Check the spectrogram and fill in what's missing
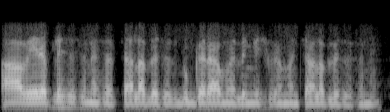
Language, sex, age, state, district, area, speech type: Telugu, male, 18-30, Telangana, Vikarabad, urban, conversation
